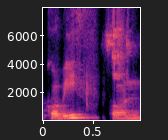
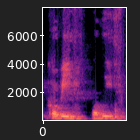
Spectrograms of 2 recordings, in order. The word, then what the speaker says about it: COVID: He de reconocer que yo el término COVID con el acento en la segunda solo se lo he escuchado a Francisco, no estoy insinuando nada, pero no es muy común oír COVID, no, siempre COVID. Entonces me pregunto si esto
